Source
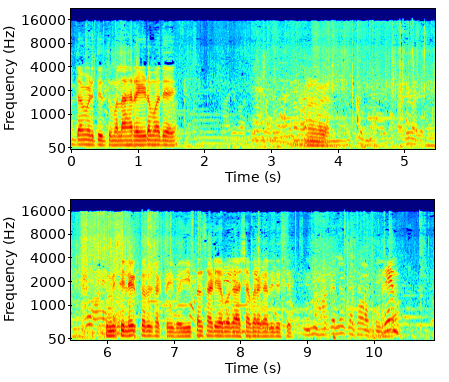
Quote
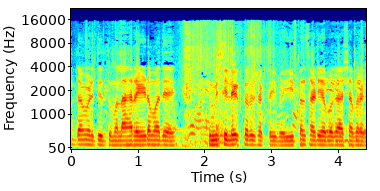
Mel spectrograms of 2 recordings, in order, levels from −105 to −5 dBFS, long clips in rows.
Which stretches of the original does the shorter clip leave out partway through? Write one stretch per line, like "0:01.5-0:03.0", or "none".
0:01.7-0:05.6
